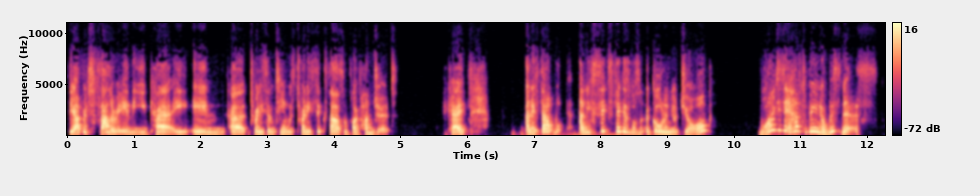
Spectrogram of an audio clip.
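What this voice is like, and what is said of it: British accent. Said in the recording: “I'm in the UK, if you haven't guessed from the accent”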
